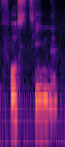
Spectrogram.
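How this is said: The name is said with a French pronunciation.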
